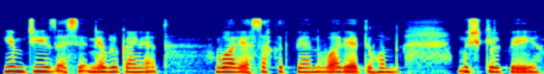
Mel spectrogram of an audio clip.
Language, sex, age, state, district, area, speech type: Kashmiri, female, 45-60, Jammu and Kashmir, Baramulla, rural, spontaneous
